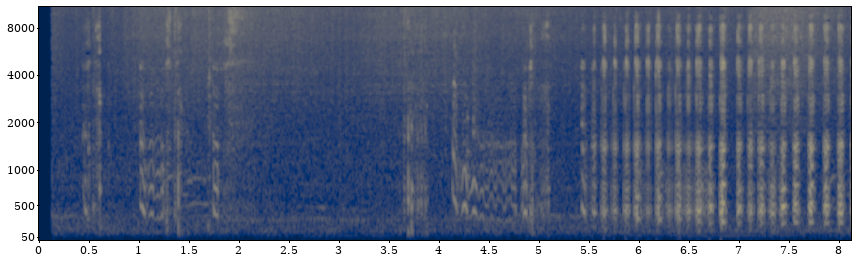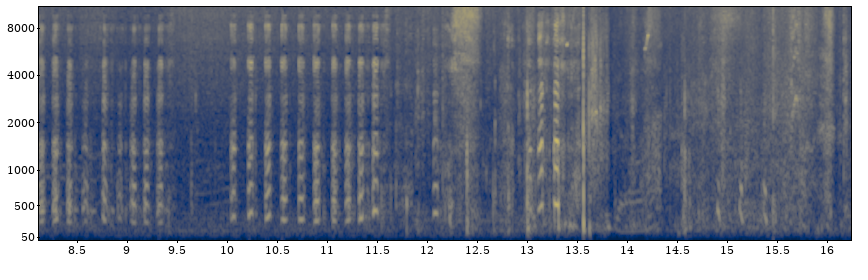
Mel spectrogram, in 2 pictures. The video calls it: Boston Terrier Makes Funny Noises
